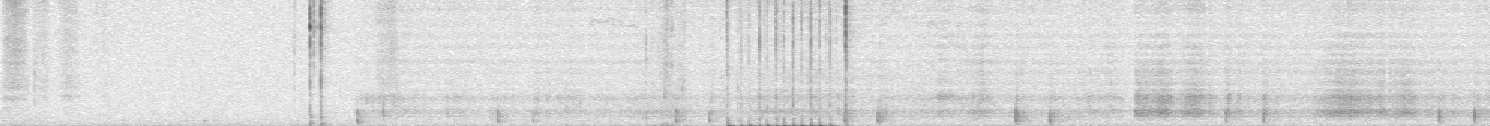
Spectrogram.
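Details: Percussion to assess liver size, right side, middle finger of right hand tapping middle phalanx of left hand: soft, scattered finger taps with a brief run of quick tapping; percussion note over the liver.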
